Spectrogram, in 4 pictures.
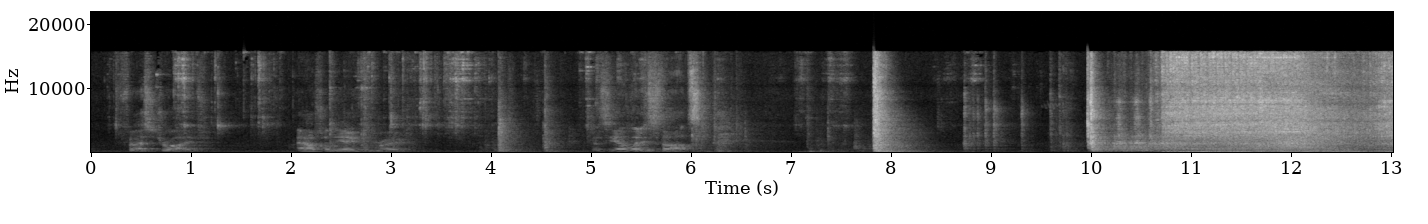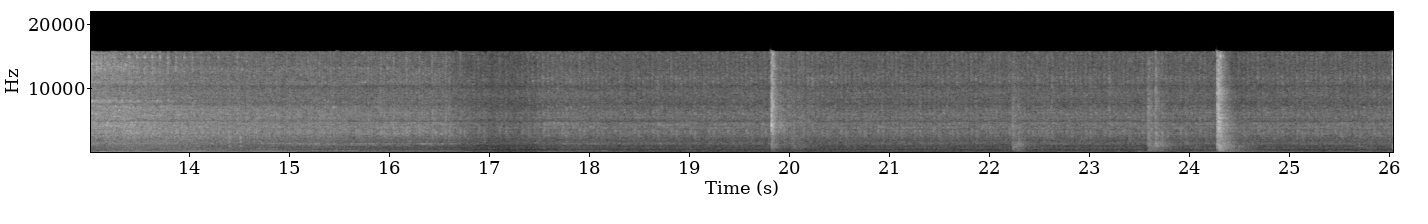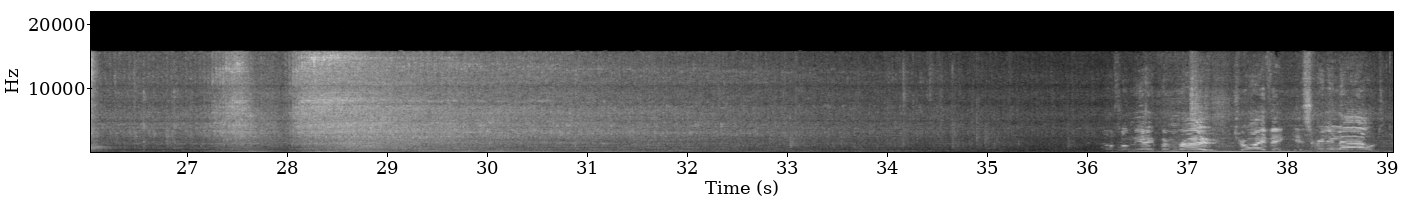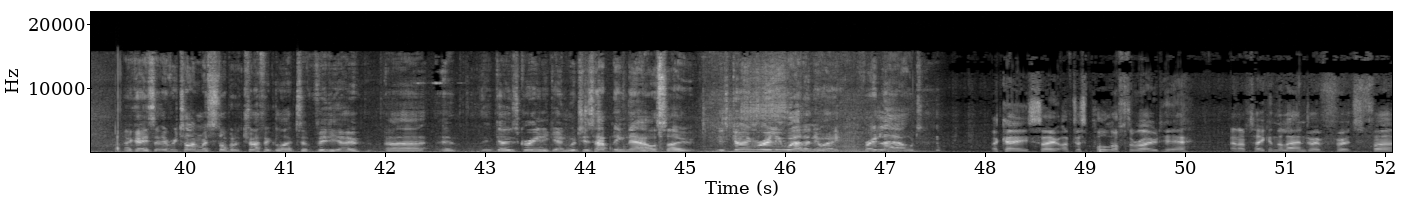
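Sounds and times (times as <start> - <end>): car engine starting and revving: 10.2 - 47.6
engine clicks and knocks: 22.0 - 27.0.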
